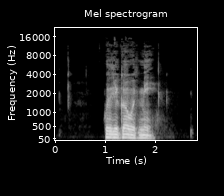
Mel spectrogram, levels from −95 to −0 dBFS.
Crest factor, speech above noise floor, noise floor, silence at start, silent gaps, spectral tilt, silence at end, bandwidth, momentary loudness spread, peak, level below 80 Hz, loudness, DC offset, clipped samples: 18 dB; 57 dB; -72 dBFS; 1 s; none; -8 dB/octave; 0.85 s; 9.8 kHz; 8 LU; -2 dBFS; -46 dBFS; -16 LUFS; under 0.1%; under 0.1%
